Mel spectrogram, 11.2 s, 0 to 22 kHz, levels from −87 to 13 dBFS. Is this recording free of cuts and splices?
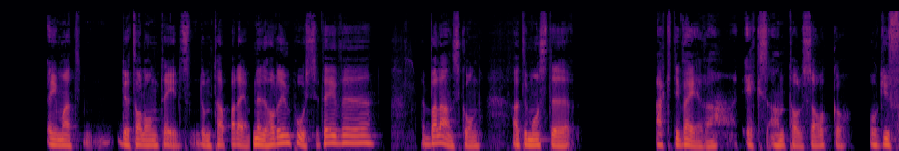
no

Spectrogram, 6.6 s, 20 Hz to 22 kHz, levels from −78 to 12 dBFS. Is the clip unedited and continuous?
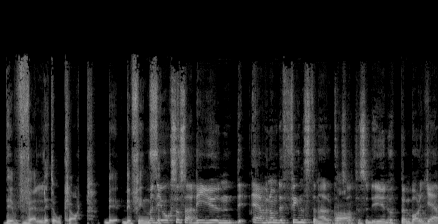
yes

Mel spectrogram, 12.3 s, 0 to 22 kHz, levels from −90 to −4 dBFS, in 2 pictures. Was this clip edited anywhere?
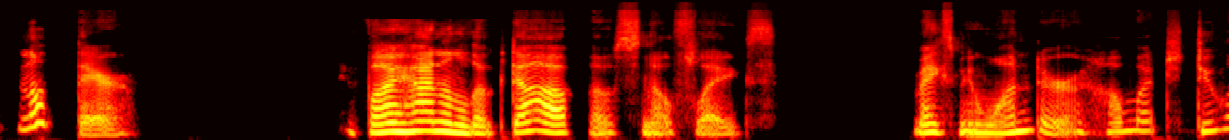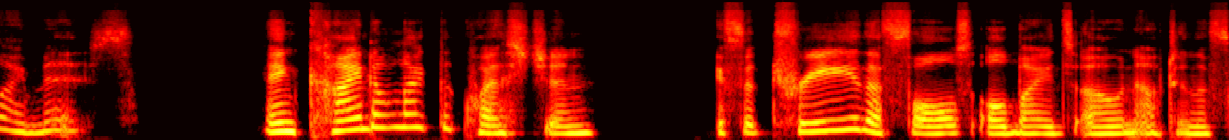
yes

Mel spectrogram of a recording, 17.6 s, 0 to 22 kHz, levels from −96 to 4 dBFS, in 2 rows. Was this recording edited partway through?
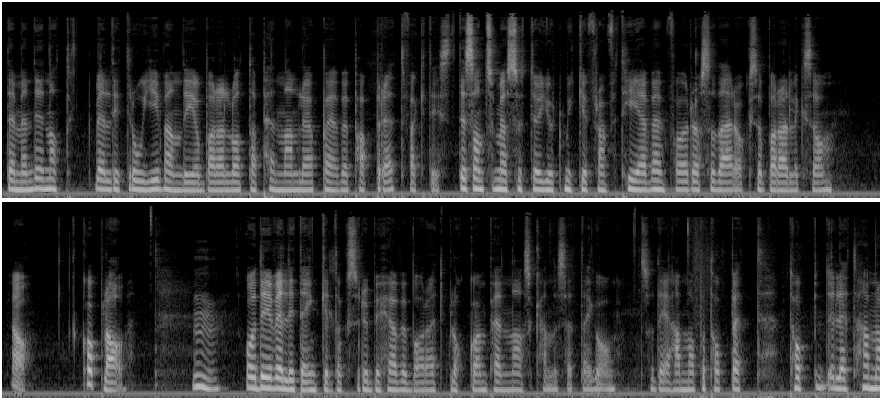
yes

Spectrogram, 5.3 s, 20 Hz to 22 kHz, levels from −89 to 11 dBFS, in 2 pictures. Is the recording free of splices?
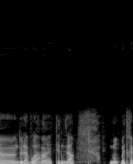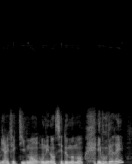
no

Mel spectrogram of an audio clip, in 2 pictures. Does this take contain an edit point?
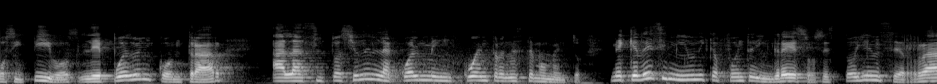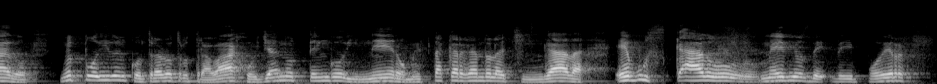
no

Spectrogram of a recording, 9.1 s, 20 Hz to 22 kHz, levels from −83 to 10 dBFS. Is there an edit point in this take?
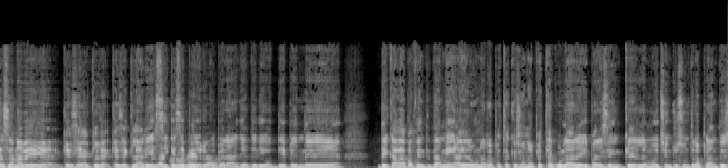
no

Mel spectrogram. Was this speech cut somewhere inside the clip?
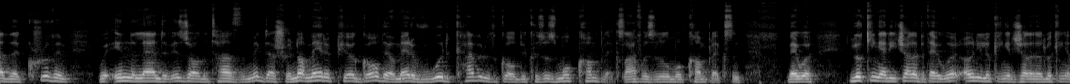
no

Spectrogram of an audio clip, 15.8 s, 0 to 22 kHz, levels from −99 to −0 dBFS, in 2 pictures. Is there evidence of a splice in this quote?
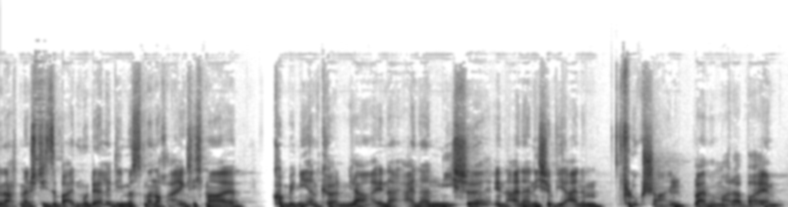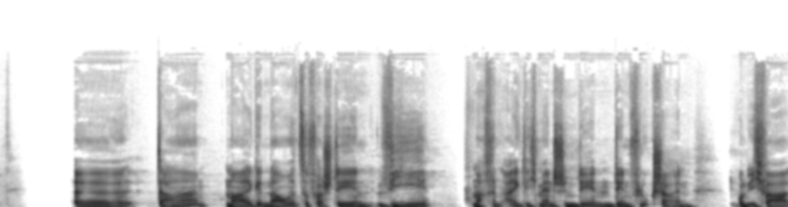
no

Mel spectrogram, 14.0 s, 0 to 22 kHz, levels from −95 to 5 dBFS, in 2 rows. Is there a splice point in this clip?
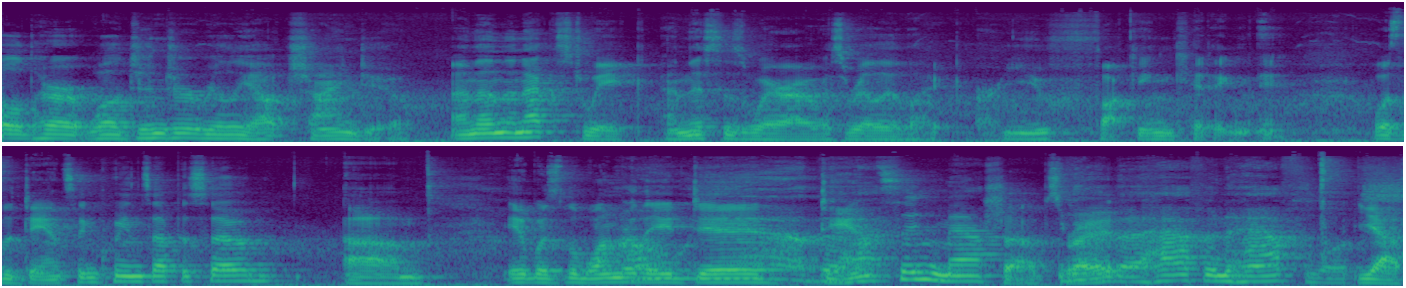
no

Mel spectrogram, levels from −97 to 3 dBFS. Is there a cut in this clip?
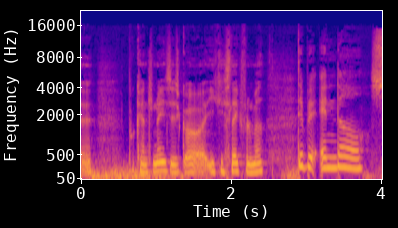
yes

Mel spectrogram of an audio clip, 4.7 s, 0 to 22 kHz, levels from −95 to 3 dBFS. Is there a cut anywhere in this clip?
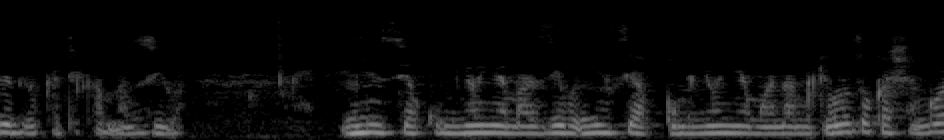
yes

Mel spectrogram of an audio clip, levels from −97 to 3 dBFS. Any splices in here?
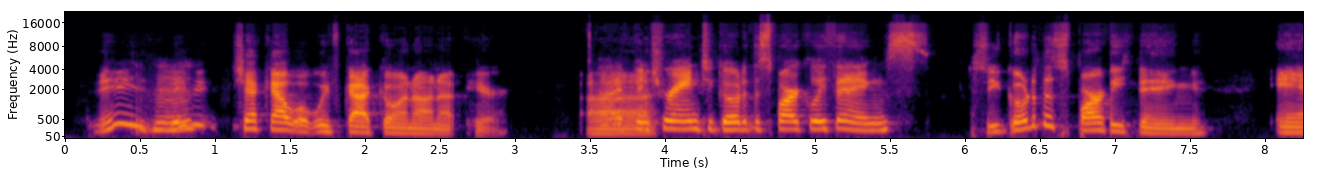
yes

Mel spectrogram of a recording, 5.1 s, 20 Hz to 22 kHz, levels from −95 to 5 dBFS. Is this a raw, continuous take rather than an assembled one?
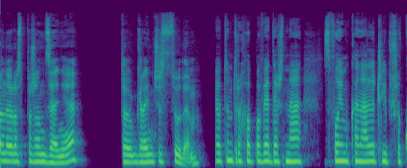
no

